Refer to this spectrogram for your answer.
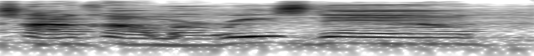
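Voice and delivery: ordinary talk, nothing marked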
